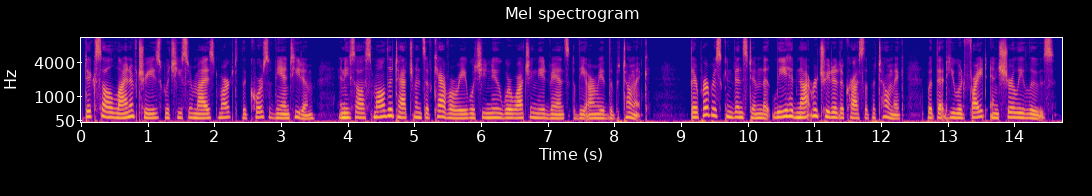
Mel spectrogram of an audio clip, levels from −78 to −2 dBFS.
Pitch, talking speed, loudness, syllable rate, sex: 180 Hz, 225 wpm, -17 LUFS, 6.3 syllables/s, female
